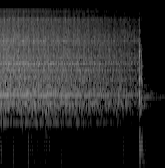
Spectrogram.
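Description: Faint steady hiss with a low hum, slowly fading out to near silence.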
